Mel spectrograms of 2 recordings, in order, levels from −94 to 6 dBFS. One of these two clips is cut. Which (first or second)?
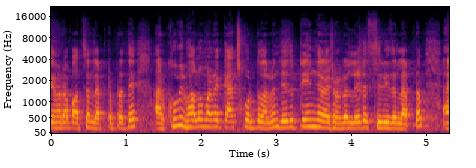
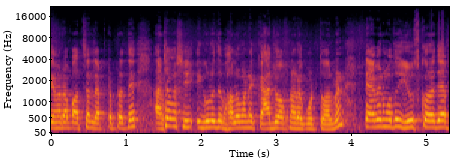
second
